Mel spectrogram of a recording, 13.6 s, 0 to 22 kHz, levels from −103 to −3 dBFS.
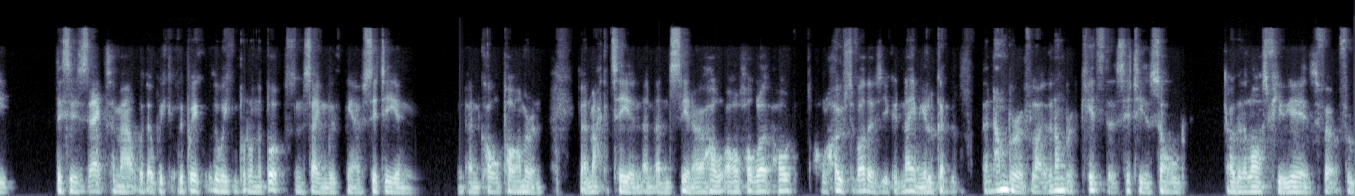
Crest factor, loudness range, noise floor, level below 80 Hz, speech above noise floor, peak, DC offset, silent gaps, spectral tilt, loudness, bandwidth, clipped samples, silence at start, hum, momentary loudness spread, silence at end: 16 dB; 3 LU; -47 dBFS; -38 dBFS; 31 dB; 0 dBFS; under 0.1%; none; -6.5 dB/octave; -17 LUFS; 12.5 kHz; under 0.1%; 0 s; none; 7 LU; 0 s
